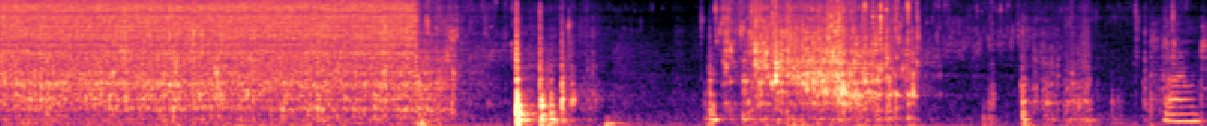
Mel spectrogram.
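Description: Water runs steadily onto lithops potting mix, a loud continuous hissing pour, then breaks off into quieter splashes, trickles and bursts of flow.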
